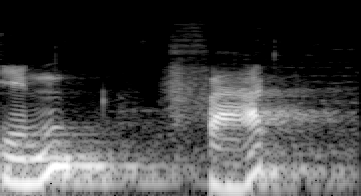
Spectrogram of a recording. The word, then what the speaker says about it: infatuation: See it in fatuation. The syllable ends with the TION.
